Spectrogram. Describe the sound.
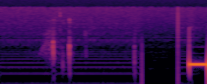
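A telephone busy tone follows a rejected call: faint clicks and low hum, then one loud, steady mid-pitched tone starts just at the end.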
